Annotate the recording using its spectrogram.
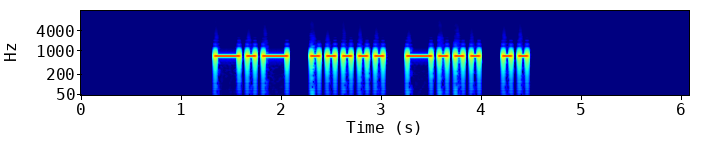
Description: Morse code, heard as a keyed tone, about 15 wpm, 700 Hz. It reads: K5BI
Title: USA Call Signs - 4 Characters - Repeated 2x - 15wpm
